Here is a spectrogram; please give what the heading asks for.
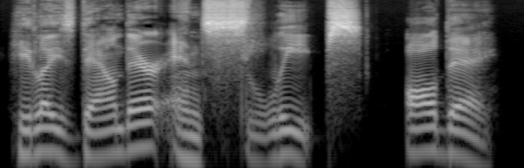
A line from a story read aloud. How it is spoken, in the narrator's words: my stepdad bellowed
